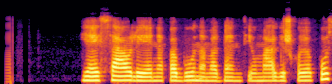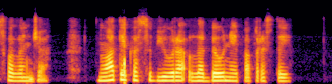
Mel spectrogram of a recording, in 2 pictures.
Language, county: Lithuanian, Vilnius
